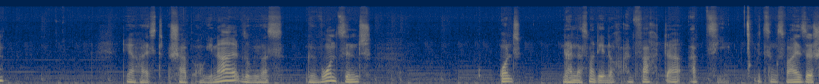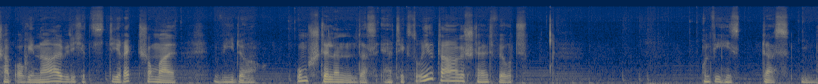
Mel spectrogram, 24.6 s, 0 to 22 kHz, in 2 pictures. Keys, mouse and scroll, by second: 0.2 Tab, 0.8 click, 14.8 click, 16.6 click, 17.8 click, 22.6 right click, 24.2 right click.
